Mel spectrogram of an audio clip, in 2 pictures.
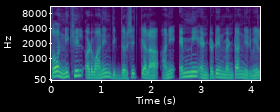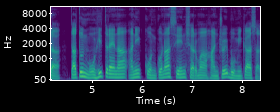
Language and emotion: Goan Konkani, neutral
